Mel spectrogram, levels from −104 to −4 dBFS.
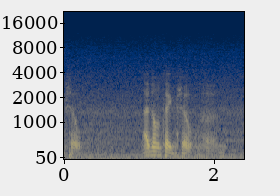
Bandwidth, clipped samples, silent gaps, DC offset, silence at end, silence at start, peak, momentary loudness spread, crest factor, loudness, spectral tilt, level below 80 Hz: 9 kHz; under 0.1%; none; under 0.1%; 0 s; 0 s; -18 dBFS; 19 LU; 20 dB; -38 LUFS; -9 dB/octave; -52 dBFS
